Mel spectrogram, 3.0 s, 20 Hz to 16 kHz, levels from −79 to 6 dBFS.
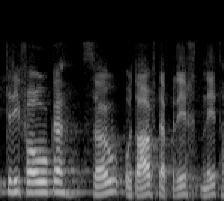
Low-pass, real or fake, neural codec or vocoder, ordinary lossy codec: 7.2 kHz; real; none; none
